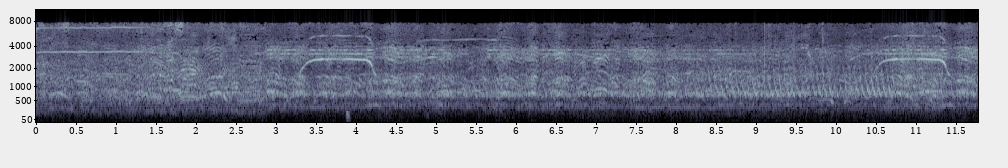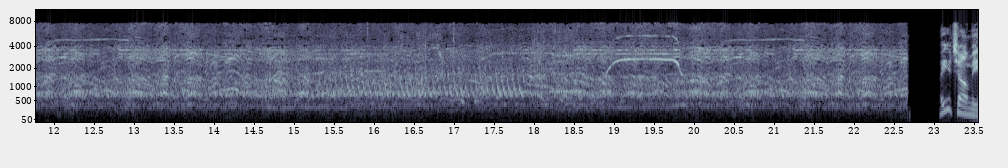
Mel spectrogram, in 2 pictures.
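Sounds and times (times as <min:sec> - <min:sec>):
Red Cross ambulance siren wailing: 0:00.0 - 0:02.0
dense crowd shouting and chattering: 0:00.0 - 0:22.7
speech: 0:23.1 - 0:23.5.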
